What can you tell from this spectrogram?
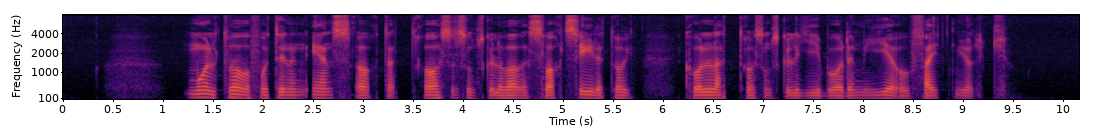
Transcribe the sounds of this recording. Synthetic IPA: moːlət̪ʰʋɑːʁoːfoːt̪ʰɪleːneːnsɑːʁt̪ə̰t̪ʁɑːsənsɔmskʉləʋæːʁəsʋɑʁt̪siːd̪ət̪ʰoːɡ | kʰɔlət̪ʰoːsɔmskʉləjiːboːd̪əmyːəʔoːɡfæɪt̪mjœ̰lk

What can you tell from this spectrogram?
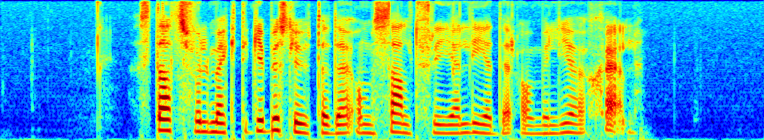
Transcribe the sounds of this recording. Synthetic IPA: st̪aːt̪sfɵlmɛkt̪ɪɡəbɛslʉ̟ːt̪ad̪əʔɔmsalt̪fɾiːaleːd̪ə̰ɾʔa̰vmɪljøːɧɛ̰ːl

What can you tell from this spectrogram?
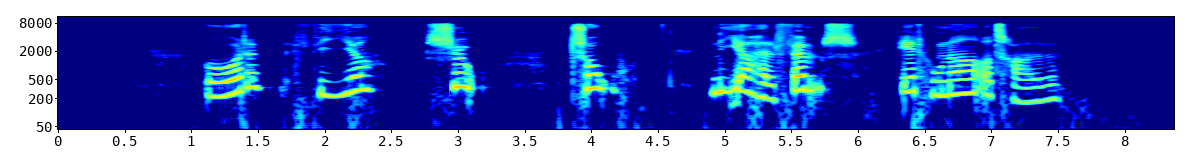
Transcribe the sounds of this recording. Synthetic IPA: ɔ̽ːɾəfiːɐ | syʊ̰ | t͡sʰo̝̰ː | nḭːɒ̽ɦælfem̰sʔe̝d̥hunɐð̞ˠɒ̽t͡sʰʁað̞ˠʋə

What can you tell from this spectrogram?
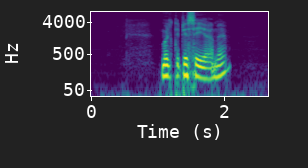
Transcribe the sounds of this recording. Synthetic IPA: mʉlt̪ɪplɪseːɾa̰mɛ

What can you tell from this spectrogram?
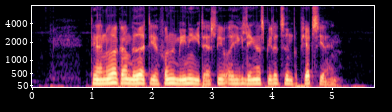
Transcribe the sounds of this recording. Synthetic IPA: d̥e̝ænɔ̽ːð̩ˠɒɡ̥ɶːɐmeð̞ˠæd̥ihɑ̈fɔ̽nð̞̩ˠme̝ːne̝ŋid̥æɐsliʊ̰ɒ̽e̝ɡ̥əleŋɐːsb̥e̝lɐt͡sʰið̞̰ˠn̩pʰɒ̽pʰjæd̥siːɐɦæn

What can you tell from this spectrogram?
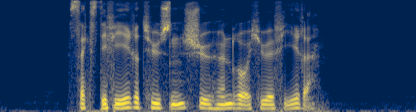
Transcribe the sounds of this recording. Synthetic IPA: sɛkst̪ɪfiːʁət̪ʰʉːsn̩ʃʉːhʉnd̪ʁəoːçʉːəfiːʁə̰

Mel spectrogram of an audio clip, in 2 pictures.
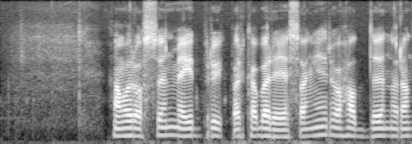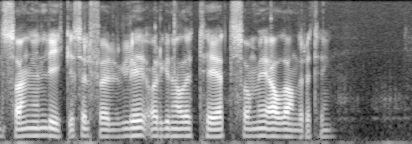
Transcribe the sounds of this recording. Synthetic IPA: hɑnʋɑːɾɔsːɔɛːnmeːɡət̪̚bɾʉːk̚b̥ɑːɾkʰɑbɑɾeːsɑŋːəɾoːɦɑd̪ːənɔɾhɑnsɑŋːeːnliːkəsɛlfœlɡəlɪʔɔɾɡɪnɑlɪt̪ʰeːt̪sɔmɪɑlːəɑnd̪ɾət̪ʰɪŋː

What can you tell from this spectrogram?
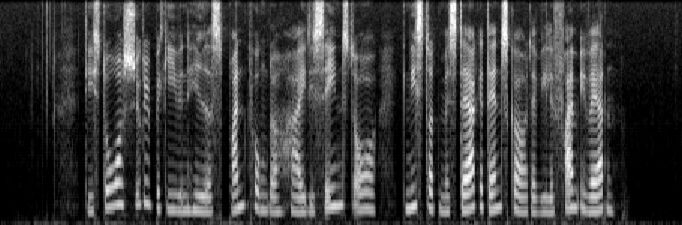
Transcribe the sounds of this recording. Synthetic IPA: d̥isd̥o̝ːɐsyɡ̥l̩b̥e̝ɡ̥ḭːʋənɦe̝ð̞̰ˠɐsb̥ʁanpʰɔ̽ŋ̰d̥ɐhɑ̈id̥ise̝ːnəsd̥əɒ̰ː | ɡ̥nisd̥ʁɐðˠmesd̥æɐɡ̥əd̥ænsɡ̥ɐːd̥ɑ̈ʋiləfʁam̰ʔiʋæɐd̥n̩

